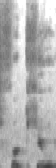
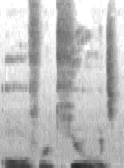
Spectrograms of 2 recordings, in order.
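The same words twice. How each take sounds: First: Said in the usual way. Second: Slow, higher, louder mock-Minnesotan "Oh, for cute". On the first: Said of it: "People say that as a joke". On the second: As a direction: gush "Oh, for cute" in an exaggerated Minnesota accent. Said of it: "we're teasing ourselves".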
